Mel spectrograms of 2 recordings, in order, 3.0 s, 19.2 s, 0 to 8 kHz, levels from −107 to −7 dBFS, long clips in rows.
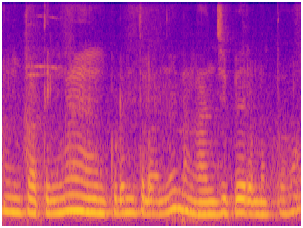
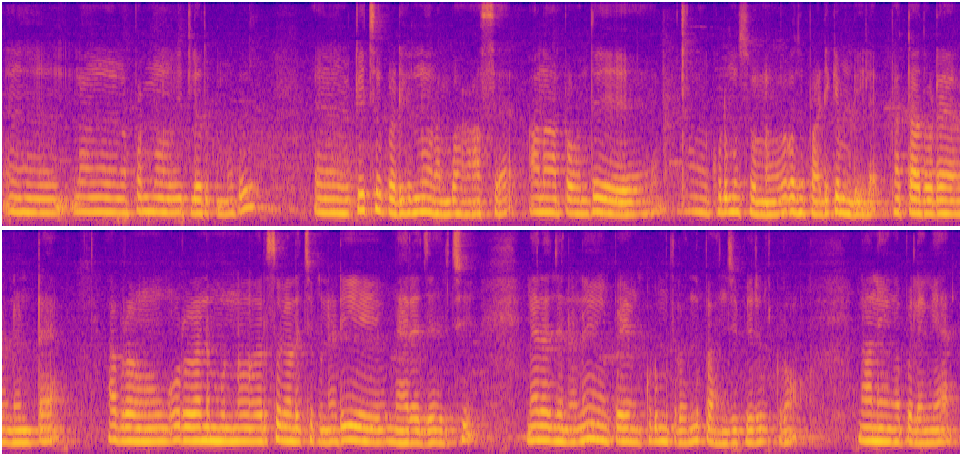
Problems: constant background noise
